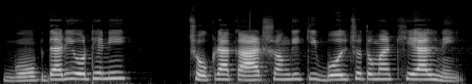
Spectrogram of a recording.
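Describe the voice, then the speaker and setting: A woman's voice: fairly high pitch, normal speed, bright, forceful tone. A woman voicing a harsh, commanding old male dacoit chief in a spoken storybook. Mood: menacing. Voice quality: harsh, gruff. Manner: commanding, threatening.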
